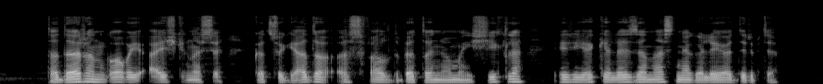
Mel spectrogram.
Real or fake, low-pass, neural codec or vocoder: real; 9.9 kHz; none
